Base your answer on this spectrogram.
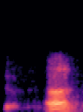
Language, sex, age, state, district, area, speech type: Assamese, male, 45-60, Assam, Nalbari, rural, conversation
